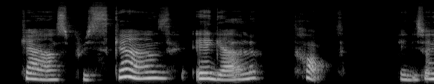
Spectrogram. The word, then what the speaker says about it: plus: Now we also pronounce the S when we talk about math. So if we say 1 plus 2 égale 3. 1 plus 2. 15 plus 15 égale 30.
